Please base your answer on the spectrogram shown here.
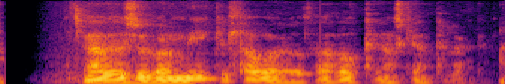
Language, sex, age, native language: Icelandic, male, 40-49, Icelandic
